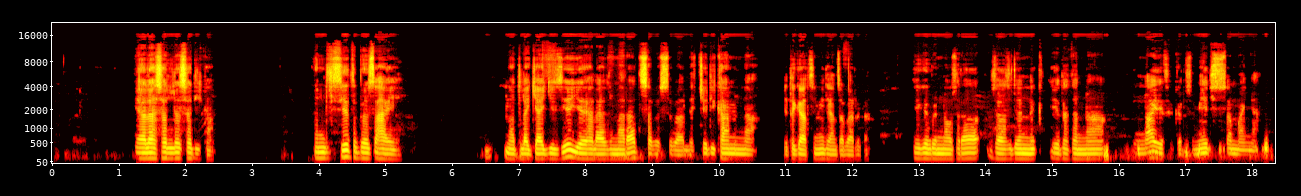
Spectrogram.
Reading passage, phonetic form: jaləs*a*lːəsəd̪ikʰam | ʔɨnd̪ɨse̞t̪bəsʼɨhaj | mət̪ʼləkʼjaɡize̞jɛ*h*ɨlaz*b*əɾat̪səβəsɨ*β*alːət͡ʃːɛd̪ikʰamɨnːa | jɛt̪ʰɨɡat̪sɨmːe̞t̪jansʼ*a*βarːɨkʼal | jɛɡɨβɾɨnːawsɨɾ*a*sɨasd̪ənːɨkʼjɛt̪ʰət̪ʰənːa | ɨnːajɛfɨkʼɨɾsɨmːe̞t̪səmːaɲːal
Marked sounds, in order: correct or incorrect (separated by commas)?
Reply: incorrect, correct, incorrect, correct, incorrect, correct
